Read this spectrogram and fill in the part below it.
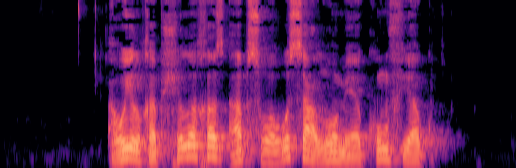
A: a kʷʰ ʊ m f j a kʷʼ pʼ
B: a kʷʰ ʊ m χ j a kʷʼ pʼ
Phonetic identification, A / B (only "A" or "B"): A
